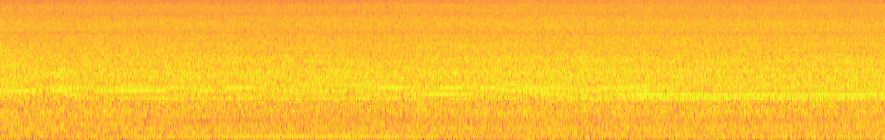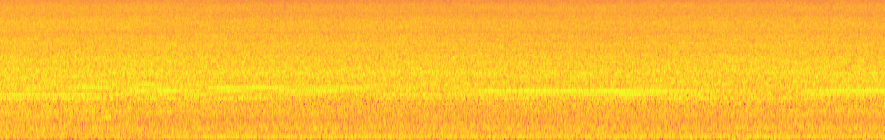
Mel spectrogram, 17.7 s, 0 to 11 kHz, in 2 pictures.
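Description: An 850 kW Francis hydro turbine and its generator running: a loud, steady rushing noise with a low hum and a few high, steady whining tones.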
